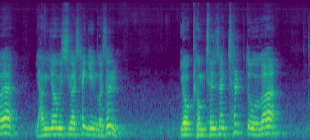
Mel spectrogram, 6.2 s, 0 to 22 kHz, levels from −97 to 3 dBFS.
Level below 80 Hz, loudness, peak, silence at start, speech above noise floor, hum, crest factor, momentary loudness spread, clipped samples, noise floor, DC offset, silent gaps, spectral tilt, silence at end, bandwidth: -60 dBFS; -18 LUFS; -2 dBFS; 0 s; 31 dB; none; 16 dB; 10 LU; under 0.1%; -48 dBFS; under 0.1%; none; -7 dB/octave; 0.5 s; 13 kHz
